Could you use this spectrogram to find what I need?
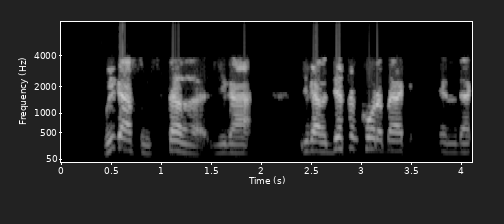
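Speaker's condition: No condition

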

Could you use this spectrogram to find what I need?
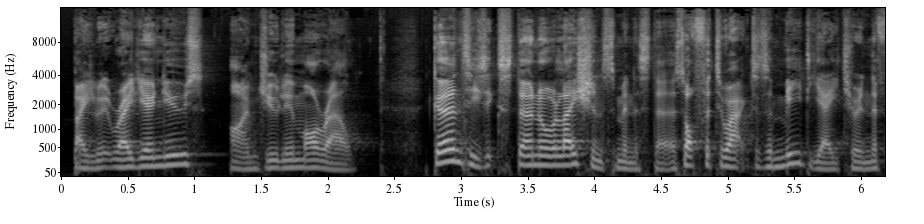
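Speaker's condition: No condition

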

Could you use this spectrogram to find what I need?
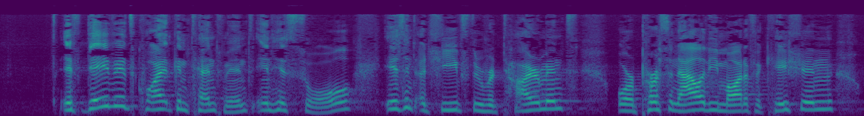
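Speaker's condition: No condition

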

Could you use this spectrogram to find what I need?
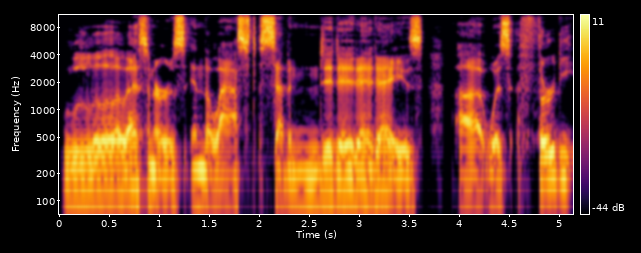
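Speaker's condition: Stutter; stutter since childhood, cause unknown, explained as brain moving faster than mouth, speech therapy in elementary school; stutters when talking; repeated sounds, blocks

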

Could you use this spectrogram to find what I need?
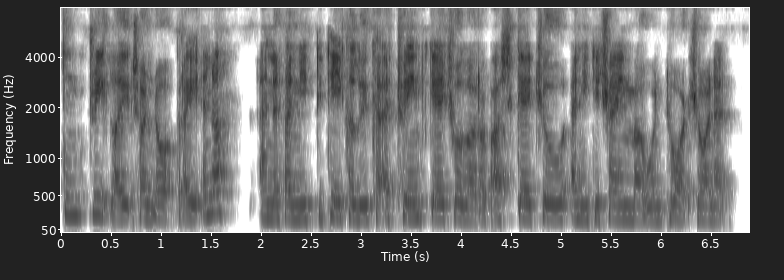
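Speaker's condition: Deafness; progressive eyesight loss

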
